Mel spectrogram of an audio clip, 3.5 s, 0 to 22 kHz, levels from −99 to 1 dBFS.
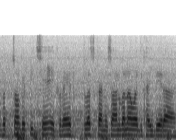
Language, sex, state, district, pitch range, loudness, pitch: Hindi, male, Rajasthan, Bikaner, 145-160 Hz, -14 LUFS, 150 Hz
